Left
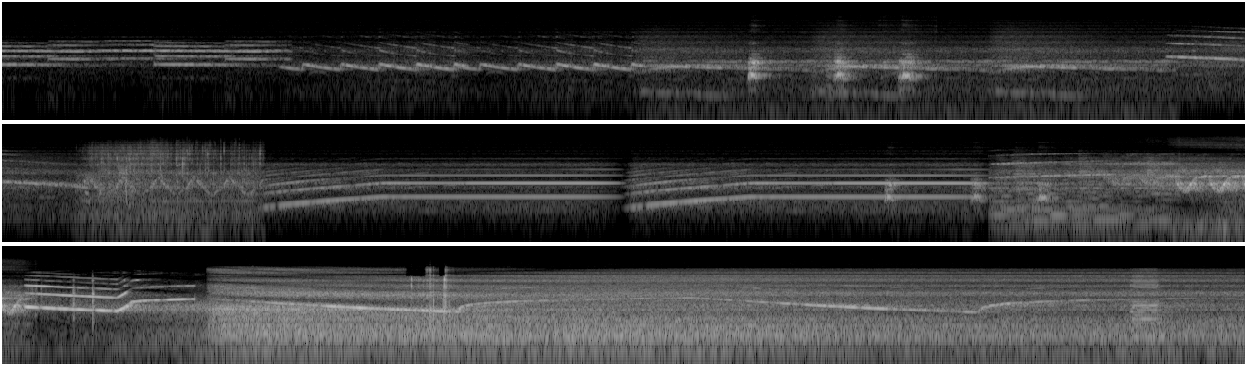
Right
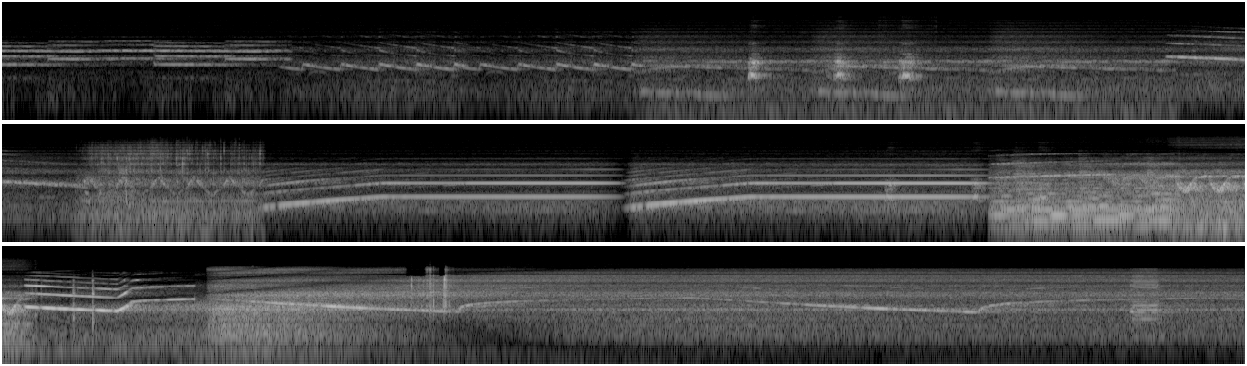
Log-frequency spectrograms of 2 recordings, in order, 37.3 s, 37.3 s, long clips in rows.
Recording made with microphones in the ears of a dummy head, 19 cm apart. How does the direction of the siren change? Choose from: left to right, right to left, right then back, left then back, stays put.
right to left.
